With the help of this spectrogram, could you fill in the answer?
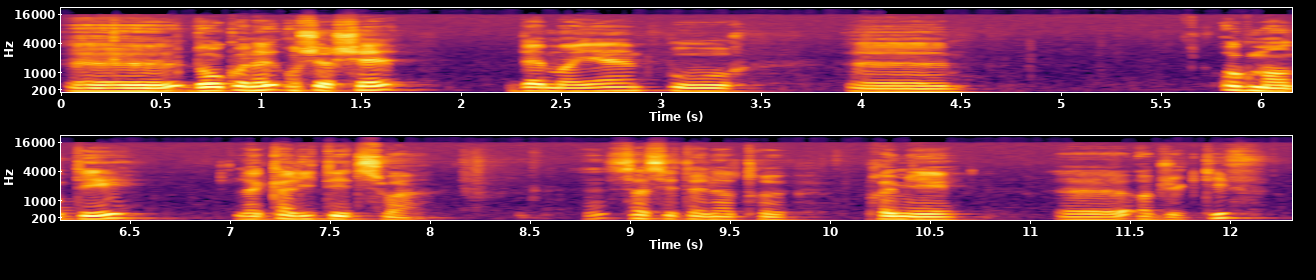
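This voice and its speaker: A man, a native Dutch speaker with a Dutch accent, giving a conference presentation in a halting way, searching for his words. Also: a little high. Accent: Dutch-speaking, non-native French. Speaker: conference speaker from a healthcare organisation.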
